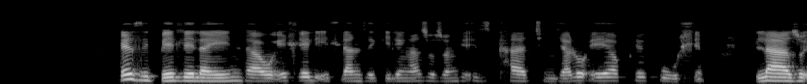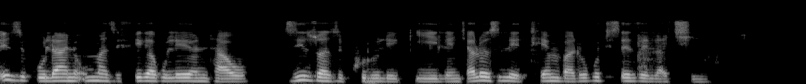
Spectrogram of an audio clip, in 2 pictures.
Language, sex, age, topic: North Ndebele, male, 36-49, health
